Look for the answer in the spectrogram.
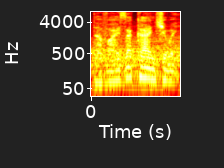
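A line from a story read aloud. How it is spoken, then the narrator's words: Whisper. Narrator (Russian): прошептал я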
